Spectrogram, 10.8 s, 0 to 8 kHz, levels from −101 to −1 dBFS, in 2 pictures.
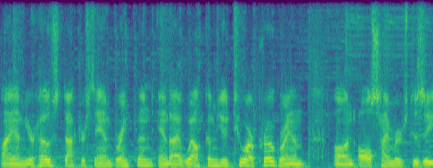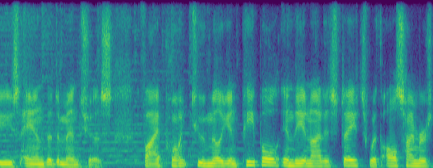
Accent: American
